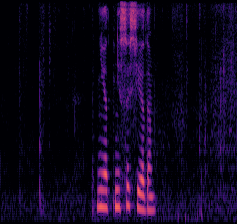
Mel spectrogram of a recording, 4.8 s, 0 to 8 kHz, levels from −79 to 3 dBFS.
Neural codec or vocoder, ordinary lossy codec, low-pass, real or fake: none; none; none; real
